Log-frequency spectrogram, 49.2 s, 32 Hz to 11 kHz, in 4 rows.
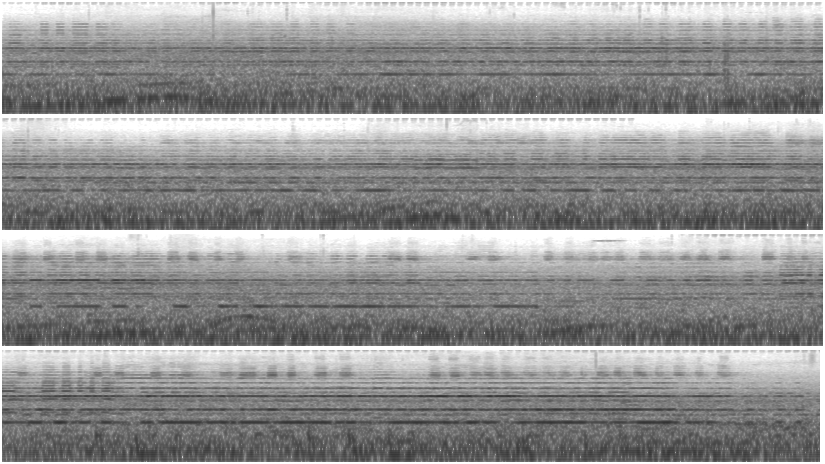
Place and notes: Anderlecht, Belgium - Turkish wedding motorcade
A larger sonic place - a patch of overgrown disused land. The variety of plants here is impressive. There a grasshoppers and birds. It is an open site and the sounds from around are very obvious, traffic, music. Today a wedding clebrtion motorcade passes with horns blaring.
15 October, 16:39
